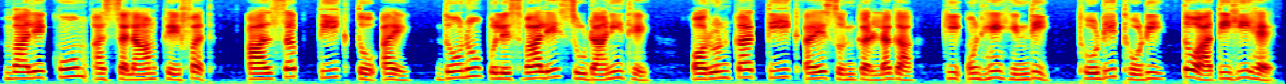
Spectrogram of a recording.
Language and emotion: Hindi, neutral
